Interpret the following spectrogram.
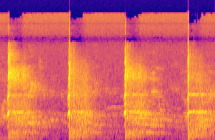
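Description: Boxing gloves smacking into focus mitts: four hard punches about a second apart, each a sharp smack that trails off.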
